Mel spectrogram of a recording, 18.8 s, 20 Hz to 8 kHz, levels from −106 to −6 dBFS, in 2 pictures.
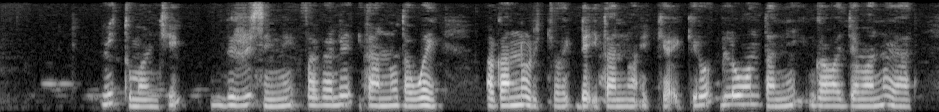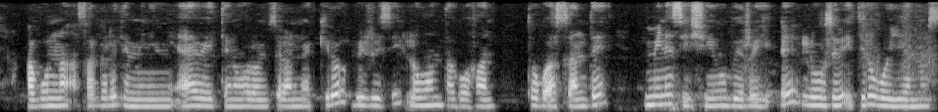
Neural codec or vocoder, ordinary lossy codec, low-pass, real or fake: none; AAC, 48 kbps; 7.2 kHz; real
